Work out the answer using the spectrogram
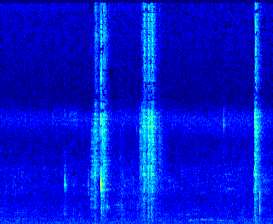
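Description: Close-up eating sounds: chewing of fried rice and fried food, with a few short sharp clicks about two, three and five seconds in, over a low steady hum.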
